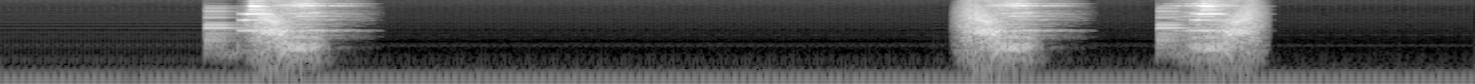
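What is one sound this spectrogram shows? A game menu plays short bright chimes as options are selected.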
